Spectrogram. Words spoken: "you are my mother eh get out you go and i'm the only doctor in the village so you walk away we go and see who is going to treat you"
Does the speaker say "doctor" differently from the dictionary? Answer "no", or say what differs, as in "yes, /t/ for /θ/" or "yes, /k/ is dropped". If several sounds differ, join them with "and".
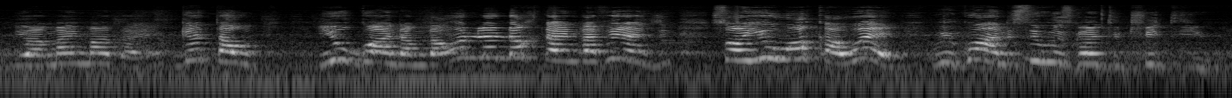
yes, /s/ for /t/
